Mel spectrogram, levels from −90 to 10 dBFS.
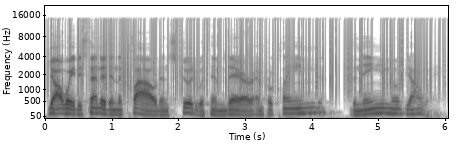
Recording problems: crackle, like an old record; loud; 6 dB below the speech

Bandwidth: 14.5 kHz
